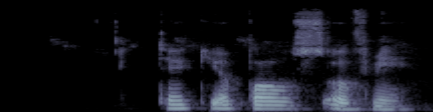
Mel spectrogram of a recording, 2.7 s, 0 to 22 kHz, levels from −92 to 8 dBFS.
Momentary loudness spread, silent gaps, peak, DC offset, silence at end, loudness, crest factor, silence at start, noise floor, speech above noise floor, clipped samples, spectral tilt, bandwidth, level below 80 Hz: 8 LU; none; -14 dBFS; under 0.1%; 0.15 s; -34 LUFS; 20 dB; 0.75 s; -76 dBFS; 42 dB; under 0.1%; -5 dB/octave; 15.5 kHz; -74 dBFS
